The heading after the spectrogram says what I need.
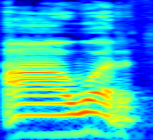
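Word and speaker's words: hour: इसका उच्चारण आइए पढ़ते हैं, आवर।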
